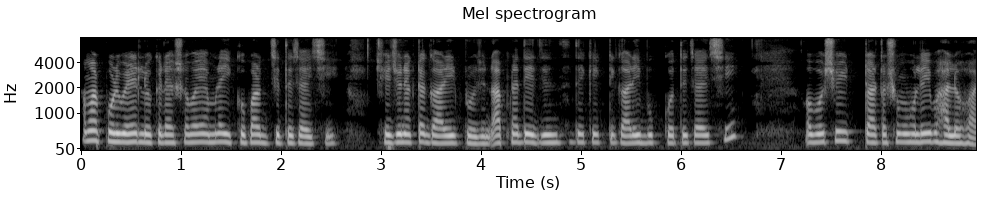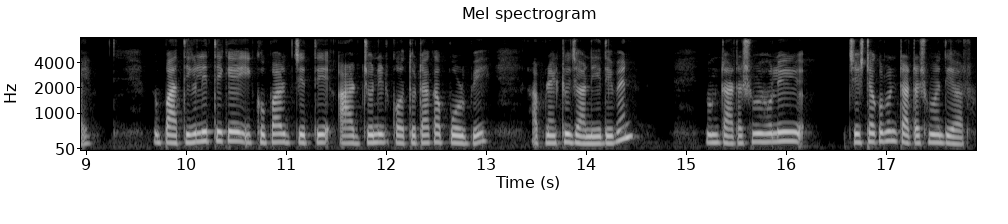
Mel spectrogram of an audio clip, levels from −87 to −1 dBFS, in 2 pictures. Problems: constant background noise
